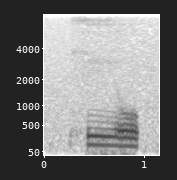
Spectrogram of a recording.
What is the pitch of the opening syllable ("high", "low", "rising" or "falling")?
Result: low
